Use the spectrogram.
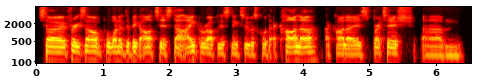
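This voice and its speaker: A man with a low, warm voice speaks in a reflective, earnest way, answering interview questions about his life as a poet and organizer. He pauses on fillers now and then and laughs softly. His tone stays calm and sincere. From Norway.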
